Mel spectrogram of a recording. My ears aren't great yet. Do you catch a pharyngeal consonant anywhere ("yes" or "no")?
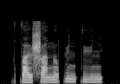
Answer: no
